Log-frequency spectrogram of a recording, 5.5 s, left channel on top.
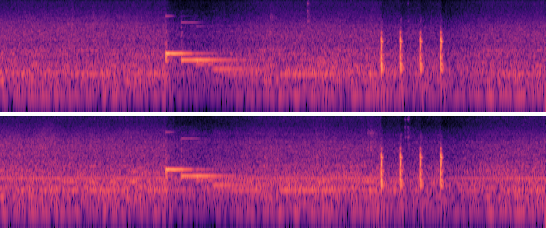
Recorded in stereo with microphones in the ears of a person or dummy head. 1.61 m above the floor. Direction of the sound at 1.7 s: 5° left (ahead or behind).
